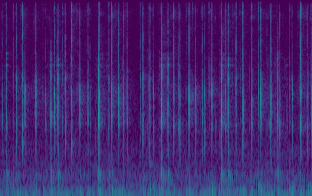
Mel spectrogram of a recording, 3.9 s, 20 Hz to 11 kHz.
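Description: Fingertips type continuously on a full-size mechanical keyboard with pink and mint PBT keycaps, lubed switches, and a transparent acrylic case. About 32 short, crisp keystrokes land in quick succession, each a bright clack centered around 1.4 kHz with almost no ring and little low end.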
